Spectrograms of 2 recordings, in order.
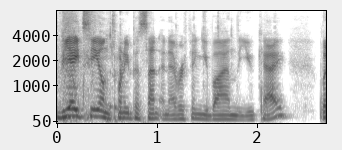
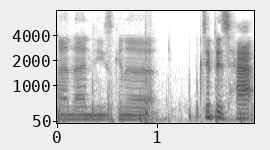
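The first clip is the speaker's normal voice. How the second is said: ordinary talk, nothing marked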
